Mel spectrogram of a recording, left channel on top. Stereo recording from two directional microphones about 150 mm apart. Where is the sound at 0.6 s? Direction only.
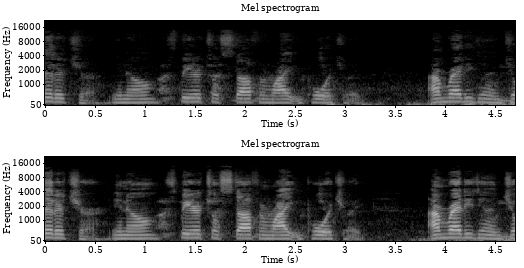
10° right (ahead or behind).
